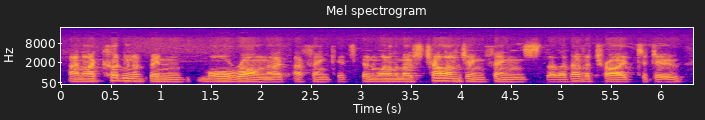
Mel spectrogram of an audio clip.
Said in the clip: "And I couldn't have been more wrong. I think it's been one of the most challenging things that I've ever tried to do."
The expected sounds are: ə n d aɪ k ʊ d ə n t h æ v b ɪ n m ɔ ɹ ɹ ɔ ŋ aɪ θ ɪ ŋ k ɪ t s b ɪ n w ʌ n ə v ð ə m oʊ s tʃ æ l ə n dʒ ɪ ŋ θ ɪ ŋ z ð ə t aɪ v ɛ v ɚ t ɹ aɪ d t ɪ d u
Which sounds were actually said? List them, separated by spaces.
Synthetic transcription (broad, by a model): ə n aɪ k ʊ d n t h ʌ v b ɪ n m ɔ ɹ ɹ ɔ ŋ aɪ θ ɪ ŋ k ɪ t s b ɪ n w ʌ n ə v ð ə m oʊ s tʃ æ l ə n dʒ ɪ ŋ θ ɪ ŋ z ð ə t aɪ v ɛ v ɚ t ɹ aɪ d t ɪ d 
